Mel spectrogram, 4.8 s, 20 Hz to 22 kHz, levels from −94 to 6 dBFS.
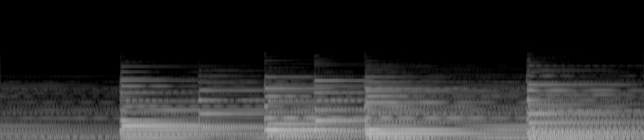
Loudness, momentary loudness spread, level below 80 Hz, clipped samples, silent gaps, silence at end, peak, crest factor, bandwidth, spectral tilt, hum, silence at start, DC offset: -31 LUFS; 21 LU; -48 dBFS; under 0.1%; none; 0 s; -14 dBFS; 16 dB; 3.5 kHz; -12.5 dB/octave; none; 0 s; under 0.1%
